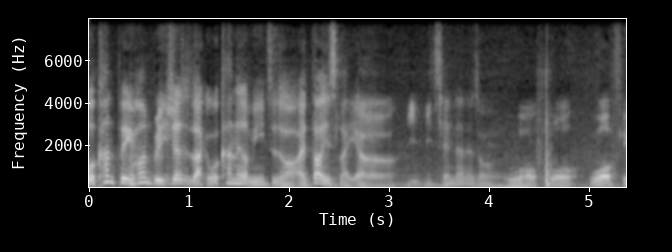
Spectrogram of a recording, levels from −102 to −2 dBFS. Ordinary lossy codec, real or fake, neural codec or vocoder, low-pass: none; fake; codec, 16 kHz, 0.8 kbps, ZipCodec; none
